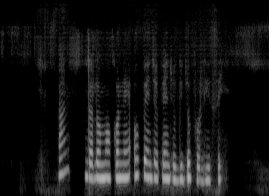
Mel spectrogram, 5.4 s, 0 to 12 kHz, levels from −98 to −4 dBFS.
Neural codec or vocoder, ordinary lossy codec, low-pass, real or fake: codec, 24 kHz, 0.9 kbps, DualCodec; none; none; fake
